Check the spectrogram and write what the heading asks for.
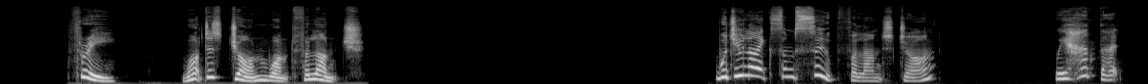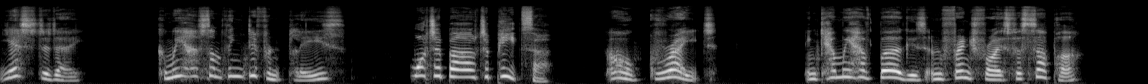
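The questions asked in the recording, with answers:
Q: What does John want for lunch?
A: Pizza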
